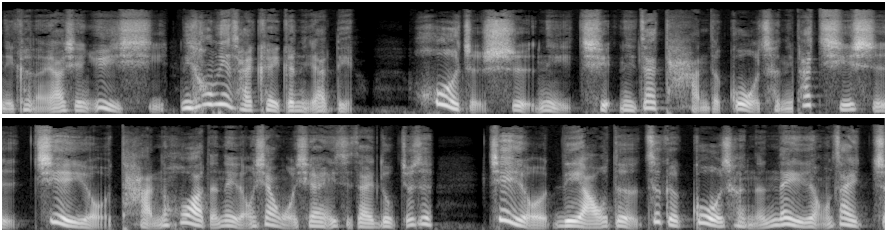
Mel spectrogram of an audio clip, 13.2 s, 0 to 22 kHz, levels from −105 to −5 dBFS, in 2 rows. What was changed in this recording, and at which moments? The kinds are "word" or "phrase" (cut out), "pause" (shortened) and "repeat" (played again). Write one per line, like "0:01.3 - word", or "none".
0:01.3 - pause
0:09.6 - word

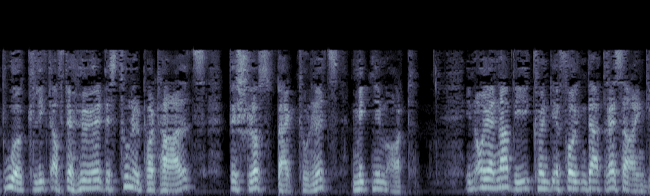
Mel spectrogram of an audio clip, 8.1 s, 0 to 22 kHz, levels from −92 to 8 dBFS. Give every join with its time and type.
none

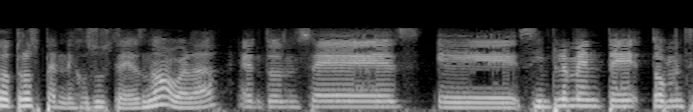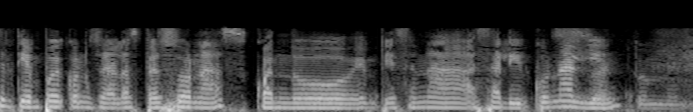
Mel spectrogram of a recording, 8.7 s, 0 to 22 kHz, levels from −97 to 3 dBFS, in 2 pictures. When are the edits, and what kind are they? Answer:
0:01.4 - pause

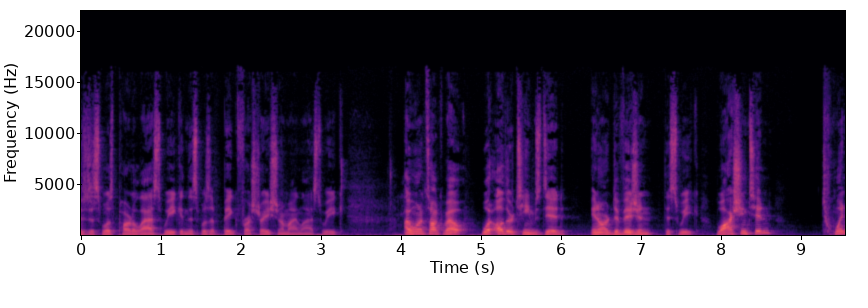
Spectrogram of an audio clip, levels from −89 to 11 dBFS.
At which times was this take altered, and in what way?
none

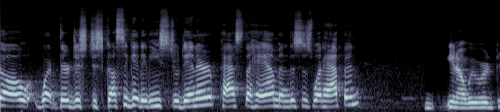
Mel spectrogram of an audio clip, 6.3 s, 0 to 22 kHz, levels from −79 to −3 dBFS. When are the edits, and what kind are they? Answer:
none

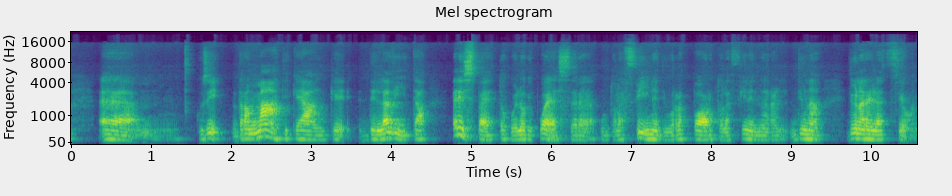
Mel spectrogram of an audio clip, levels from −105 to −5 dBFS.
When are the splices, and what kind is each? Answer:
none

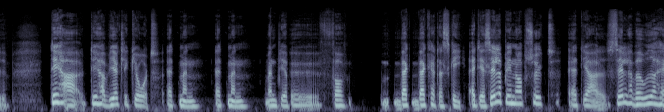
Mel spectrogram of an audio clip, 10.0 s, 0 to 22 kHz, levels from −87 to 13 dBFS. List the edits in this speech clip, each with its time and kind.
0:03.2 - repeat
0:04.3 - word
0:06.1 - repeat
0:07.0 - pause

